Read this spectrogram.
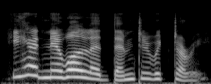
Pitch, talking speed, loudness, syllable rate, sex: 280 Hz, 200 wpm, -16 LUFS, 5.3 syllables/s, female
